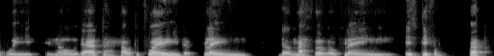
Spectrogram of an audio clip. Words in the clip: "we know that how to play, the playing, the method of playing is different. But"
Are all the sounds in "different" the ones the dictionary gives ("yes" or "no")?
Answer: yes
